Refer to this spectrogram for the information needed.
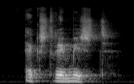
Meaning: extremist
- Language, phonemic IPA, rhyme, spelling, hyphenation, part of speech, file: Dutch, /ˌɛks.treːˈmɪst/, -ɪst, extremist, ex‧tre‧mist, noun, Nl-extremist.ogg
